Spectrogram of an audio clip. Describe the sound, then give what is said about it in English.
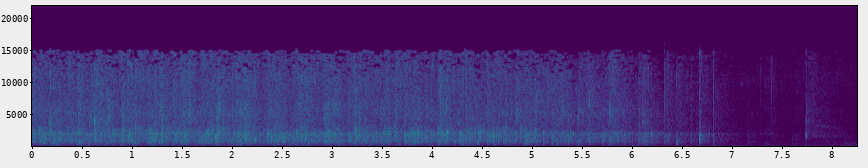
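A church audience gives a couple a warm welcome with dense, steady applause. After about six seconds it thins into scattered claps and dies away. “would you please give a warm Elevation Community Church welcome to Jason and Kristen Scott. Come on up.”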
